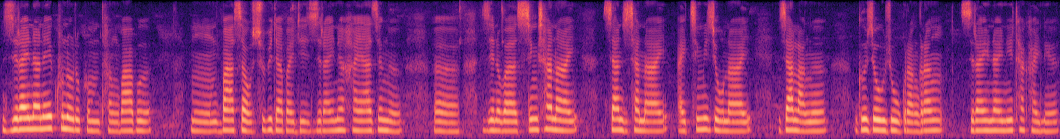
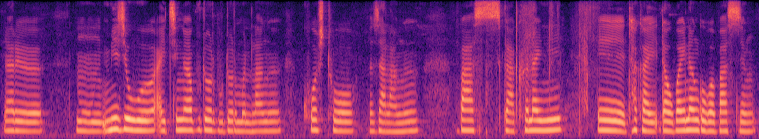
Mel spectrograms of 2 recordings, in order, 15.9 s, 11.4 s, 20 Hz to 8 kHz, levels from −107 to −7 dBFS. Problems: none marked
